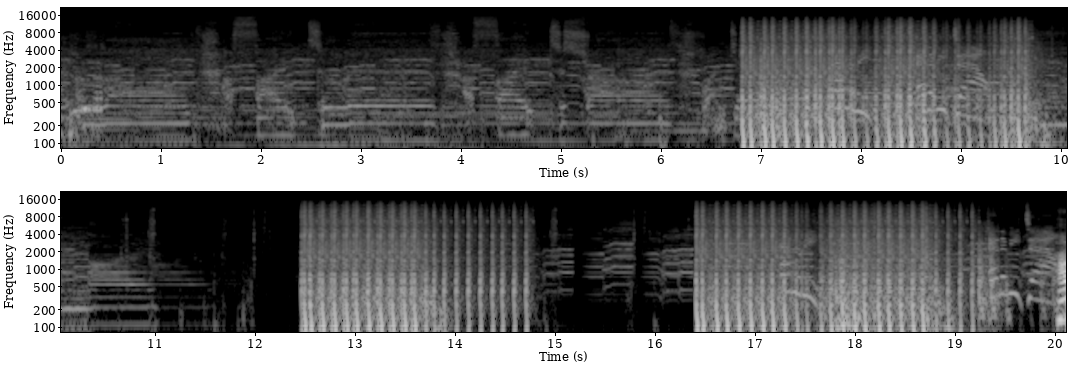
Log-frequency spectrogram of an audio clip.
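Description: Gunfire from the mobile shooter PUBG Mobile Lite comes in loud bursts of rapid automatic fire, separated by quieter stretches of game sound and music.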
